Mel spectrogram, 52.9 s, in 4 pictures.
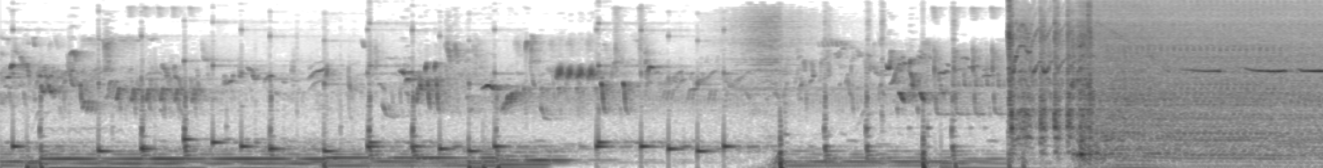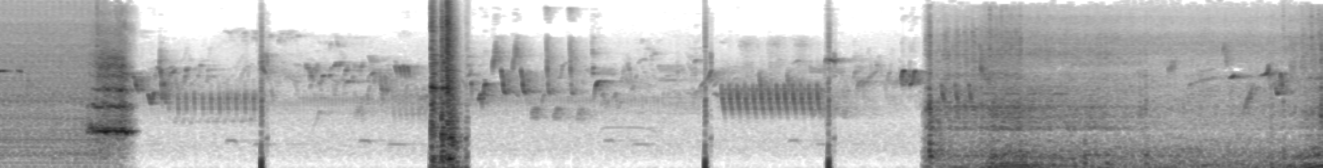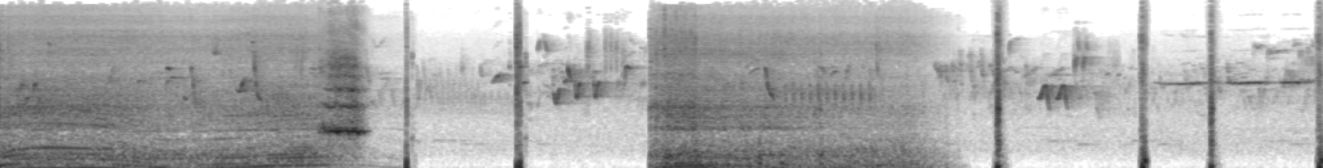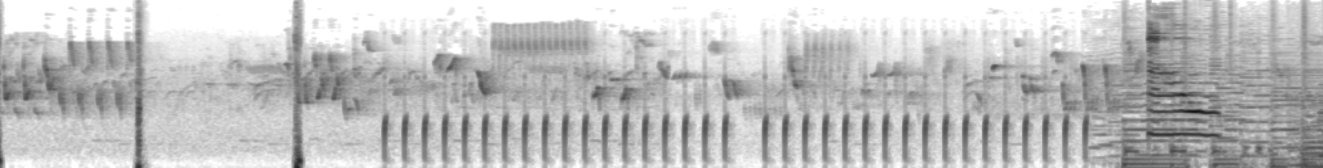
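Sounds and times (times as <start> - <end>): birds chirping: 0.0 - 18.9, 21.3 - 30.6, 32.9 - 37.0, 41.8 - 52.9
tractor engine running: 10.1 - 14.6, 17.6 - 17.9, 22.5 - 30.5, 33.0 - 36.0.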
